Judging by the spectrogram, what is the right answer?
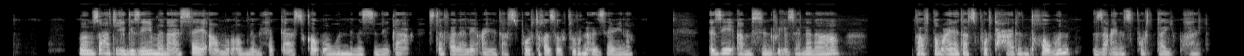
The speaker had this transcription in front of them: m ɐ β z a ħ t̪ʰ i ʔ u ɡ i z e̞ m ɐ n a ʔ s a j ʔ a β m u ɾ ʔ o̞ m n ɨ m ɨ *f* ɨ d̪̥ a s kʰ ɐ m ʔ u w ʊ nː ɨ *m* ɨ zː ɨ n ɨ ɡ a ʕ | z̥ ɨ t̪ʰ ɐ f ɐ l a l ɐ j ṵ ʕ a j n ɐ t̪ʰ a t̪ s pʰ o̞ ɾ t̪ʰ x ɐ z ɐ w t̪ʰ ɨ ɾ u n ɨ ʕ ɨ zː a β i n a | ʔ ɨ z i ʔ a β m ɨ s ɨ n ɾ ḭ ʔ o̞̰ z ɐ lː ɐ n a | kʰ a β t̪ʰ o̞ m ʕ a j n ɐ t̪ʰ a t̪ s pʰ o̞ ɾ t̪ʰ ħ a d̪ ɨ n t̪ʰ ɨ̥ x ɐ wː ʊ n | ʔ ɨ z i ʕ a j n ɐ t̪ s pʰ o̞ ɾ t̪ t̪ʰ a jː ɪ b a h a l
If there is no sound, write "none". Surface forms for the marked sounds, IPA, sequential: ħ, m

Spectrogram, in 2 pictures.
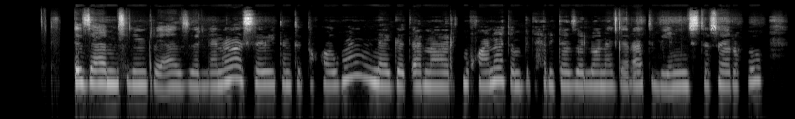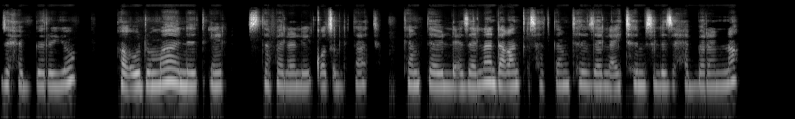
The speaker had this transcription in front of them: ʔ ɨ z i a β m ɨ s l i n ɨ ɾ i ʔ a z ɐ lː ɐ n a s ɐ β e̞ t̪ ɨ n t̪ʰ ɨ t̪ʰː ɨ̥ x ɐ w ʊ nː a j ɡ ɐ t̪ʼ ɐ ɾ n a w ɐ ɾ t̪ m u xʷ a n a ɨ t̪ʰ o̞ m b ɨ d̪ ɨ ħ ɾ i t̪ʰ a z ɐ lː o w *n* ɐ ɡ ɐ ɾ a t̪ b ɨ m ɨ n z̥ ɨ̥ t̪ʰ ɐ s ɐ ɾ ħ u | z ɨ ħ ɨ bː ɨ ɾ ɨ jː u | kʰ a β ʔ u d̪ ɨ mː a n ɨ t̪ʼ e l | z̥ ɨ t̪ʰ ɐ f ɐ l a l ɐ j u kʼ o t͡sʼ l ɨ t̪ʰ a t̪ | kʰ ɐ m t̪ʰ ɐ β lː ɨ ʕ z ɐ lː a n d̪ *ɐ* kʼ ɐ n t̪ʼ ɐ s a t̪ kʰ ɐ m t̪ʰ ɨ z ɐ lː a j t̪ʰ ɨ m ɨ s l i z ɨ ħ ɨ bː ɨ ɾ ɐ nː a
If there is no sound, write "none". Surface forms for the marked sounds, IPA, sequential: n, a

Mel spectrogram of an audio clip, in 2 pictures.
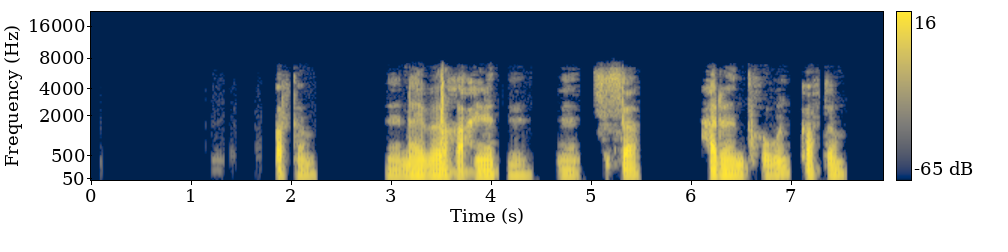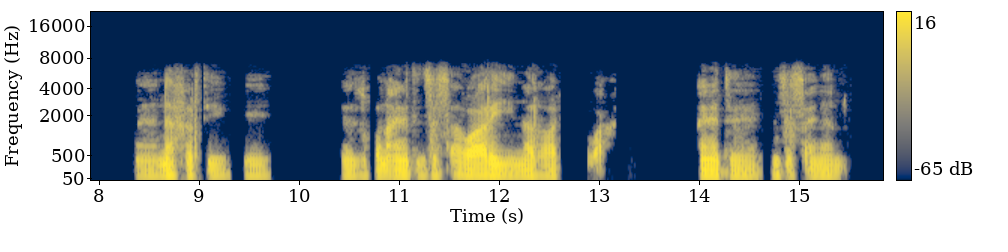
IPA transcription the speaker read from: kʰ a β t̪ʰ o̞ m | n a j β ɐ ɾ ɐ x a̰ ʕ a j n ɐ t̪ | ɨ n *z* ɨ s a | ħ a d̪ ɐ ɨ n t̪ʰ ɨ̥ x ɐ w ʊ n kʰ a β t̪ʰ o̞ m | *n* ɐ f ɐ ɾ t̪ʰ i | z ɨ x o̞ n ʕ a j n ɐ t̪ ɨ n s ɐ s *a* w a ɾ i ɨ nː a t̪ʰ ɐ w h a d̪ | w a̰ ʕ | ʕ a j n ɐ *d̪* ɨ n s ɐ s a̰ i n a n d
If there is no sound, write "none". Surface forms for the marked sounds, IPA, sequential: s, n, a, t̪

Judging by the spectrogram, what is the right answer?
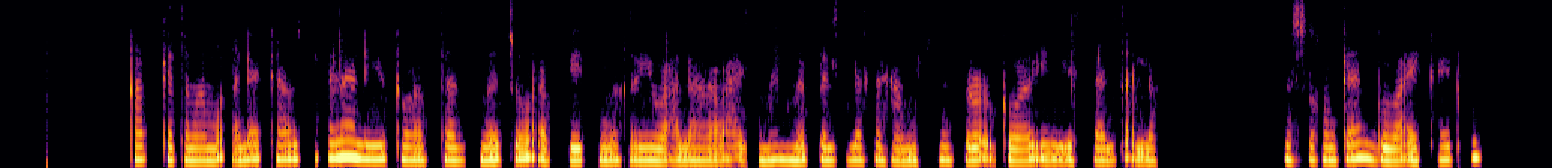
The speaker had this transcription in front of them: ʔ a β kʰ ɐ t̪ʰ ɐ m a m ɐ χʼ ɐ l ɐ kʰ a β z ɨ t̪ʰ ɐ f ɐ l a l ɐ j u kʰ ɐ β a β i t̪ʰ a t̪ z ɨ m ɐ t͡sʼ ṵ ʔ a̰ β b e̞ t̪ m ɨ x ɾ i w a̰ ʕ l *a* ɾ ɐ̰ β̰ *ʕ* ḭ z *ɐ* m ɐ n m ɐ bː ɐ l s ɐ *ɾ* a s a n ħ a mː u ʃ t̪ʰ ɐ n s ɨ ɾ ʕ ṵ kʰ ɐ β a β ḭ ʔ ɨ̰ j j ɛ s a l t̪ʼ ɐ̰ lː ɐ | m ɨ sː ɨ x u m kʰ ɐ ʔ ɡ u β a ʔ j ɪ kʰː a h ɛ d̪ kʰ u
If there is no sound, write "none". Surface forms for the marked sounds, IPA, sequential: a, ʕ, ɐ, l

